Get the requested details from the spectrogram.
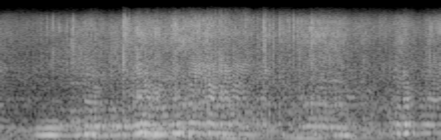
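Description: A dense, steady drone of many honeybees buzzing around a hive, the overlapping hum wavering slightly in pitch and loudness throughout, with no voices.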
